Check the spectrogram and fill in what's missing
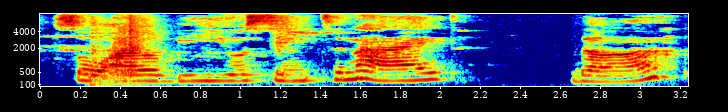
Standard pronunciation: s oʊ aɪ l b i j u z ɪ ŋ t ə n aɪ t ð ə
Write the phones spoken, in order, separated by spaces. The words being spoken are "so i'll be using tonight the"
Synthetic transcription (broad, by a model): s oʊ aɪ l b i j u s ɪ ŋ t ə n aɪ t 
